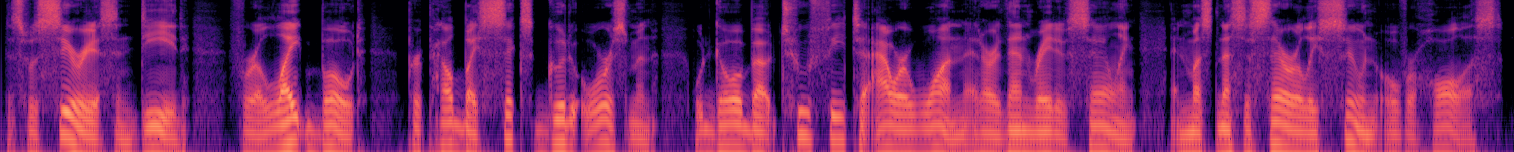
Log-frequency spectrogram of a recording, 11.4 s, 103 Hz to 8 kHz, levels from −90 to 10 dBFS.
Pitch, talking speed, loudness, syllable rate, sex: 95 Hz, 175 wpm, -21 LUFS, 4.6 syllables/s, male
